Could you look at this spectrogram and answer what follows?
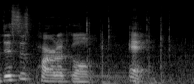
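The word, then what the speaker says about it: へ: one in purple also and this is particle a this will be pronounced as like just kind of like this a and similar to knee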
